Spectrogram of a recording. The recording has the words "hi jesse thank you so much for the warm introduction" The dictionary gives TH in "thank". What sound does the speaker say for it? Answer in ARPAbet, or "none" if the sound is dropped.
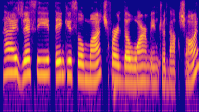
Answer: T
